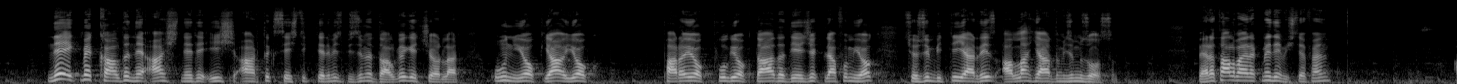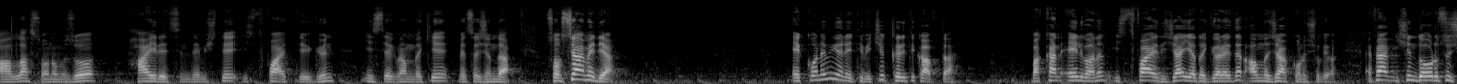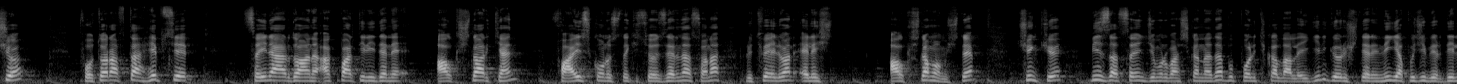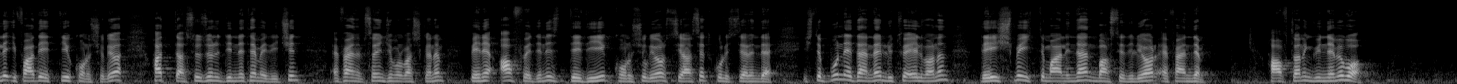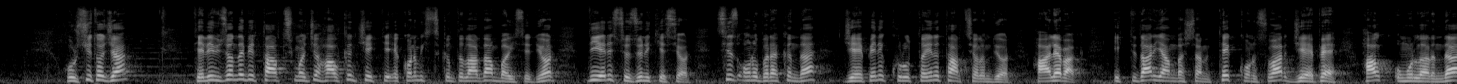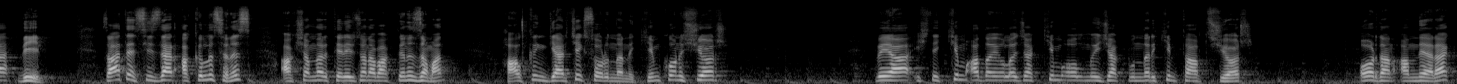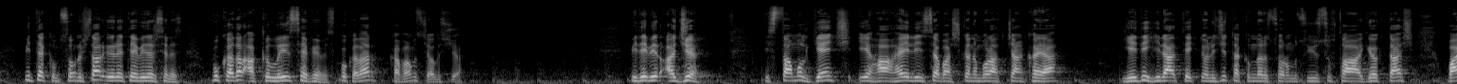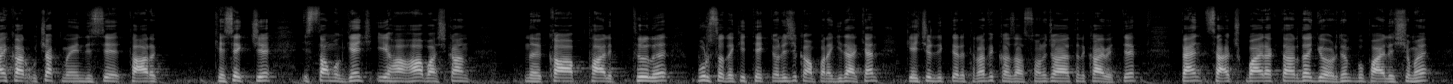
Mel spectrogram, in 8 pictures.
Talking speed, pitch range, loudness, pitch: 125 wpm, 150-185 Hz, -27 LUFS, 165 Hz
